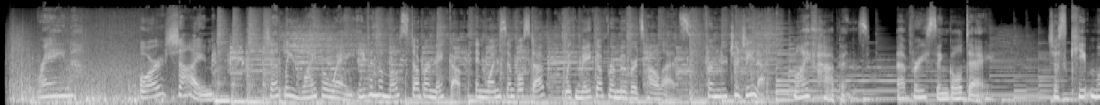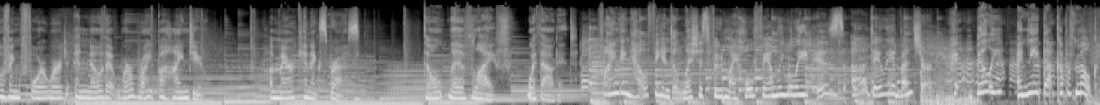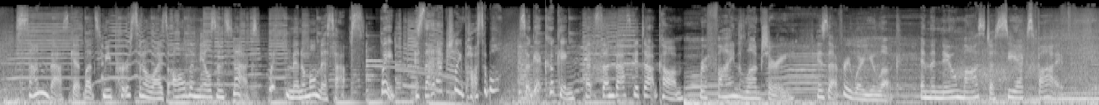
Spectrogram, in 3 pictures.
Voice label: Commercial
